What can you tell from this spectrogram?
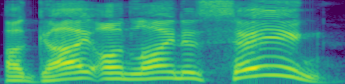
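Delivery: exasperated slow echo; emphatic repeat. Shown as a demonstration. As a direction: hammer the phrase to mock it. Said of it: "think about what you just did there".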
